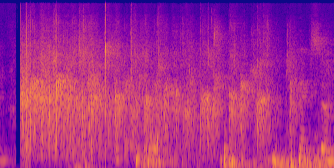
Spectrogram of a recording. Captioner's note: applause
